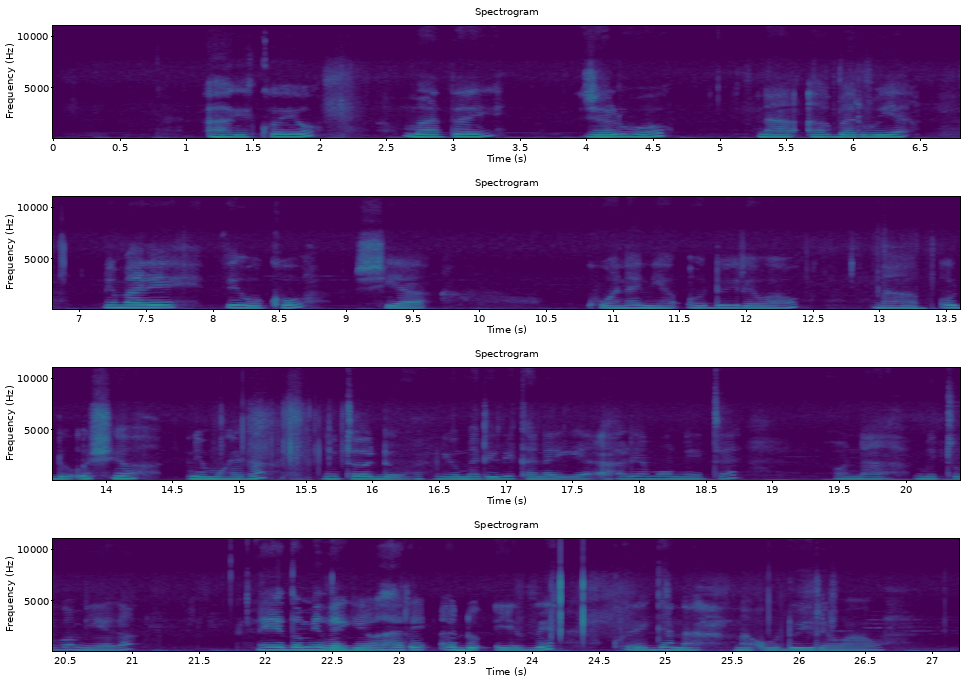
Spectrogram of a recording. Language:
Kikuyu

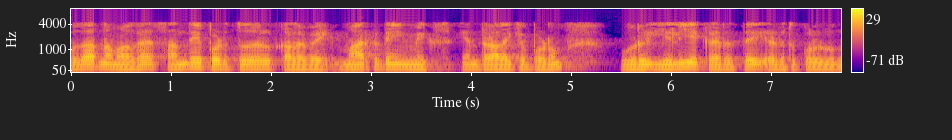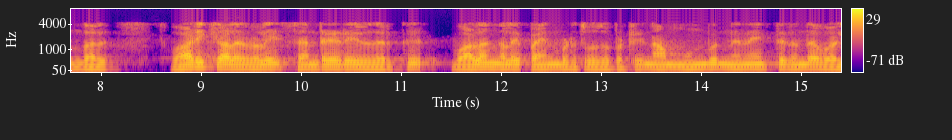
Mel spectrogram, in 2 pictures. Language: Tamil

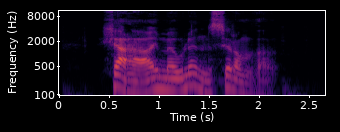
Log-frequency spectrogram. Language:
Kabyle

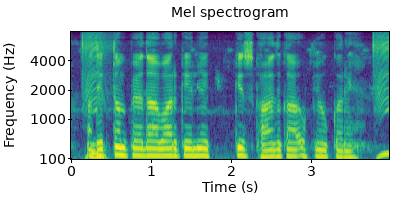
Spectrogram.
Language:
Hindi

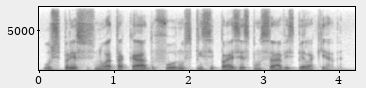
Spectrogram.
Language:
Portuguese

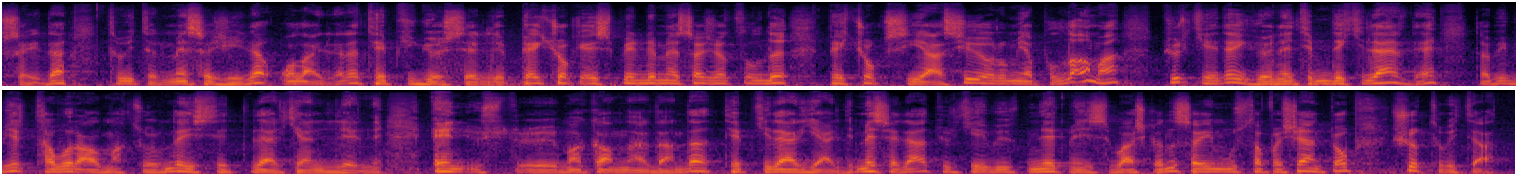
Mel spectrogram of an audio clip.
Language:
Turkish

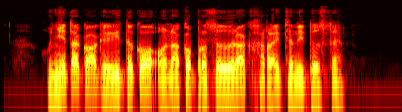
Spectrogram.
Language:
Basque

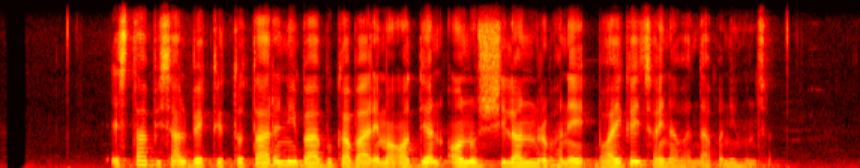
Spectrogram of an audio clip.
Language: Nepali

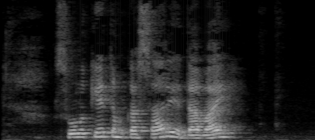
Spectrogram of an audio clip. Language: Mari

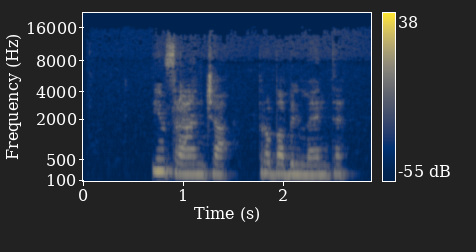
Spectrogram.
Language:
Italian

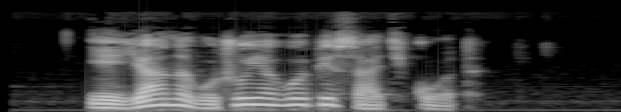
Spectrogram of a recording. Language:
Belarusian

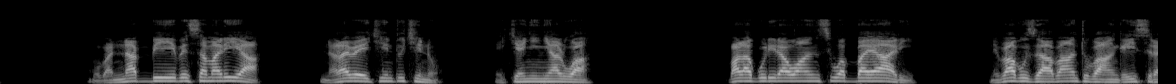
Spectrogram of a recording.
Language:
Ganda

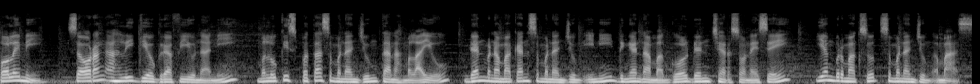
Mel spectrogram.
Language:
Indonesian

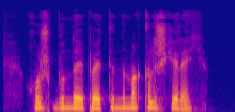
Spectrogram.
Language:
Uzbek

